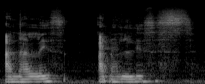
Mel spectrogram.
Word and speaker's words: analysis: I have a specific analysis. Is that how you pronounce that word? – Yes. – Analysis. Yes, stress on the second one.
